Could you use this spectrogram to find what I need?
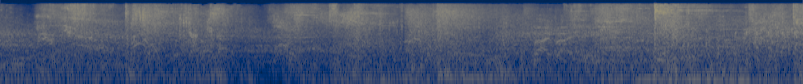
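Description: Fighting game sound effects of spells whoosh, zap and crackle in quick bursts.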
